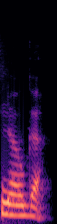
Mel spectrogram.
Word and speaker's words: Noga: hear you say your name in case I mispronounced it I want to make sure I got it right got it right it's noga okay lovely lovely thank you yeah how are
